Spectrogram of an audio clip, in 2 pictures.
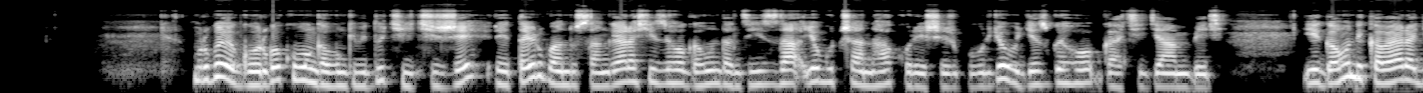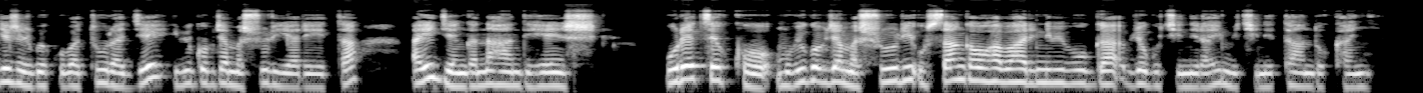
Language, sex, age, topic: Kinyarwanda, female, 25-35, education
